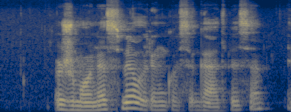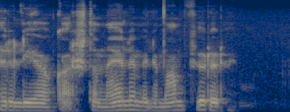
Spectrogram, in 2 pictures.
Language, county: Lithuanian, Šiauliai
